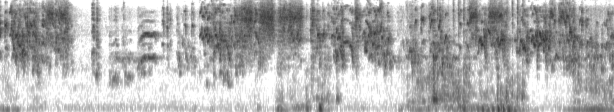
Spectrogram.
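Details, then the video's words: Pet budgerigars, a family group, chirping and chattering: dense, overlapping high twittering with squawky notes, nearly continuous apart from a short lull near one second. "Cute Budgies Chirping Sounds"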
